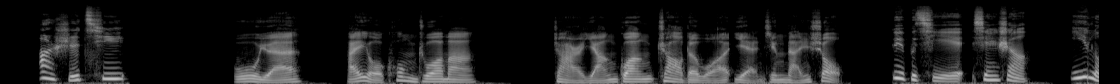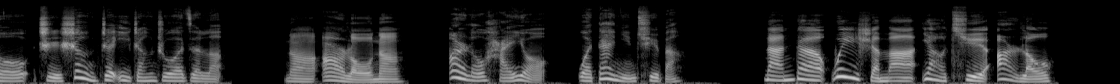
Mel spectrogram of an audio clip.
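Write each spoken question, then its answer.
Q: 男的为什么要去2楼?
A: 1楼阳光照得眼睛难受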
